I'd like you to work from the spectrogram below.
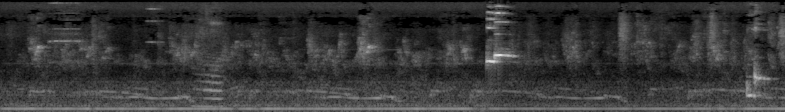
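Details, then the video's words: Pet male African grey parrot, sitting on a chair in the background indoors, talking to himself: soft wavering whistled tones and murmured syllables, with two sharp louder chirps near the end over a steady low electrical hum. "THE AFRICAN GREY TALKING TO HIMSELF"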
